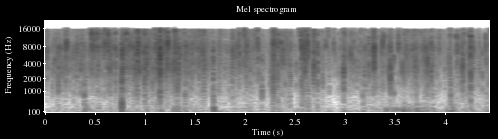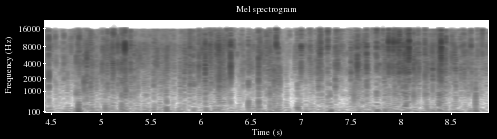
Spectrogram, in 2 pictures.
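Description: Two clear plastic bubble wrap cones are held in both hands and squeezed and crinkled with the fingers in front of the microphone. A steady stream of bright, sharp crackles and crinkling snaps runs throughout, concentrated in the high range with little low end and no ringing after each snap.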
